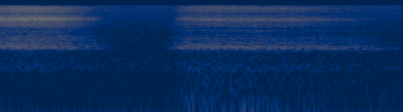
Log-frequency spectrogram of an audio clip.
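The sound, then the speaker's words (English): A faint, airy breath, heard as a continuous soft hiss of air with a brief dip midway through. “remove the layers, slow down, take a breath, baby.”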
